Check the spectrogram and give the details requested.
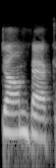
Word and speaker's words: Dombeck: Dombeck? Correct. Okay, Dombeck.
